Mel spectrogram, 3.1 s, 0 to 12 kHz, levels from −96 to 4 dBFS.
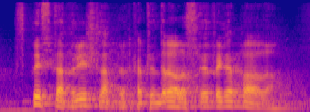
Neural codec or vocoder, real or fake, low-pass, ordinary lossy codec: codec, 44.1 kHz, 1.7 kbps, Pupu-Codec; fake; 10.8 kHz; none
